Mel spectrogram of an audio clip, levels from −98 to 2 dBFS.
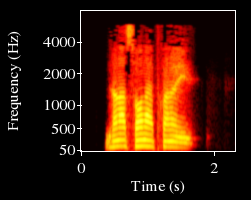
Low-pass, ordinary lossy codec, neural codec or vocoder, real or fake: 7.2 kHz; MP3, 24 kbps; codec, 16 kHz, 0.5 kbps, X-Codec, HuBERT features, trained on general audio; fake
